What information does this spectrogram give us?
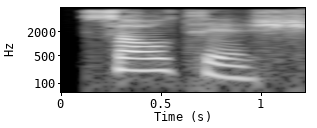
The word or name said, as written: saltish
